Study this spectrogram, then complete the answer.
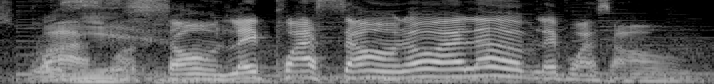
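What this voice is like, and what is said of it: Bad put-on French accent. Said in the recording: “a bad French accent”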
